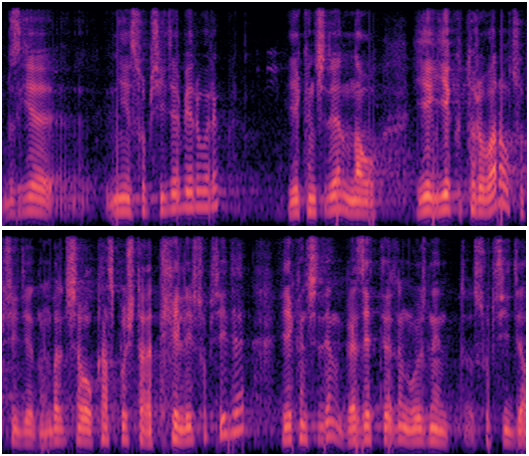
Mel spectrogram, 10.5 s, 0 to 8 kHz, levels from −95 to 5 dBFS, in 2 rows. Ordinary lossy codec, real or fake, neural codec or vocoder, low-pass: none; real; none; 7.2 kHz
